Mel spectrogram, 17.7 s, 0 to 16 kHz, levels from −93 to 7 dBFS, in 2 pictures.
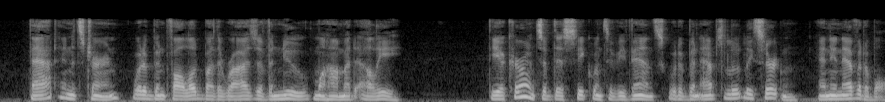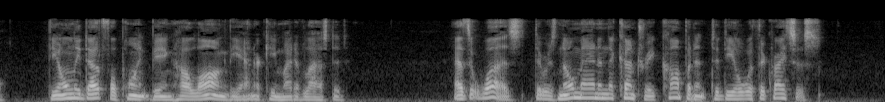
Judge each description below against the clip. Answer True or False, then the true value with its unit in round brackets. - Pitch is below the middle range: True (125 Hz)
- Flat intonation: False (3.5 semitones)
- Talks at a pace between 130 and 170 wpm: False (195 wpm)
